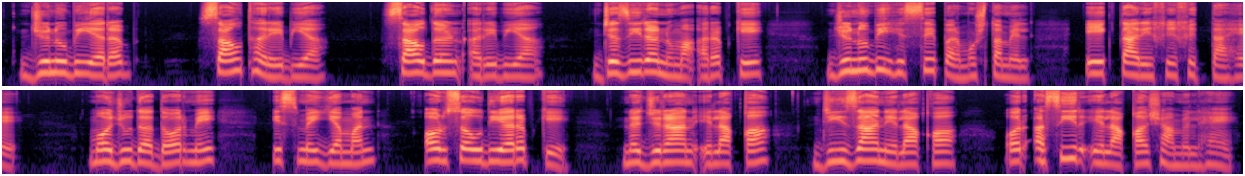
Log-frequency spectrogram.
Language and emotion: Urdu, neutral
